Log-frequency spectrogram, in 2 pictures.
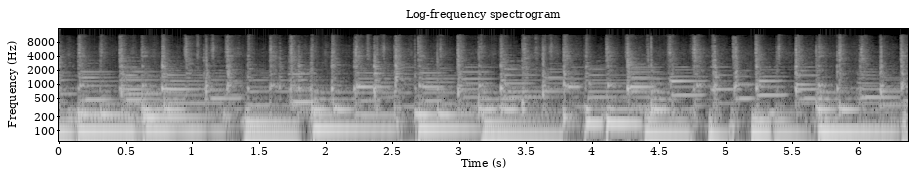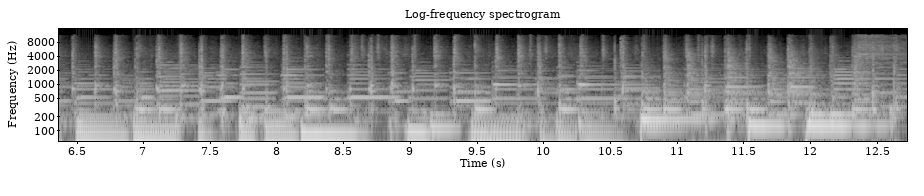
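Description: Afro-Cuban piano trio playing a fast groove in C major at 190 BPM: repeating piano figures over a bass line and quick, steady drum and percussion hits. It is a guitar backing track, with no lead part on top.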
